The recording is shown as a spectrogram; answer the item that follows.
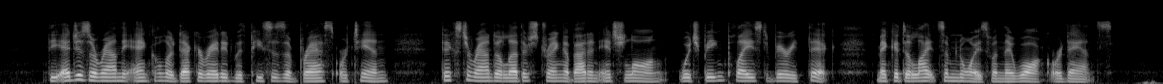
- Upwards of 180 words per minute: Yes, average, 190 wpm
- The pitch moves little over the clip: Yes, narrow, 2.3 semitones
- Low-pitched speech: No, medium, 155 Hz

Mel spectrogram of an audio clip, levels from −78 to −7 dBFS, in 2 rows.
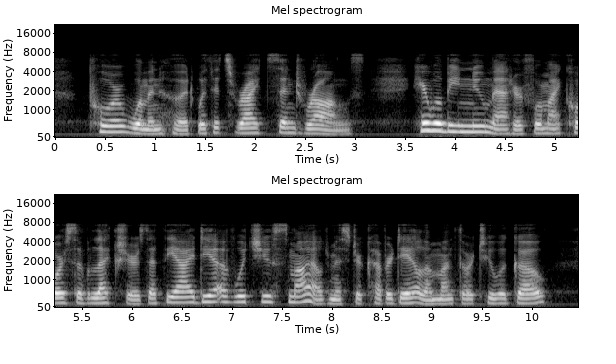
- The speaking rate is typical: Yes, average, 180 wpm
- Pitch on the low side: No, medium, 170 Hz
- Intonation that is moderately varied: Yes, average, 4.1 semitones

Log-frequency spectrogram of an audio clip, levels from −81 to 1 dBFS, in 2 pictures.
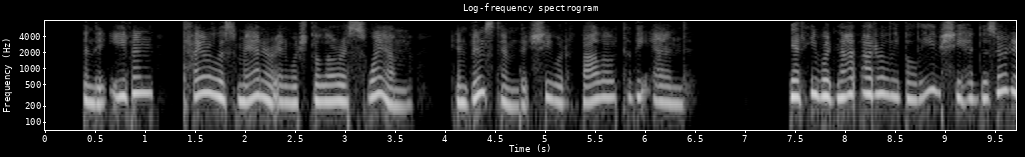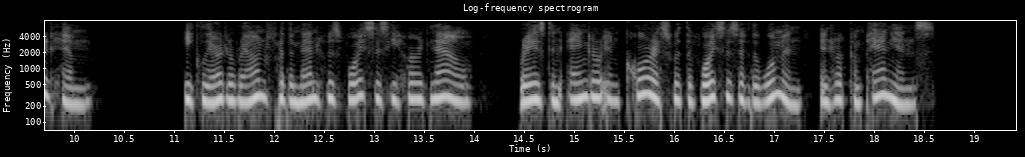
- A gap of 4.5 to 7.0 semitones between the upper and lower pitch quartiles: No, average, 3.8 semitones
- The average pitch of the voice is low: No, very high, 270 Hz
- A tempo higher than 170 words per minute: No, average, 165 wpm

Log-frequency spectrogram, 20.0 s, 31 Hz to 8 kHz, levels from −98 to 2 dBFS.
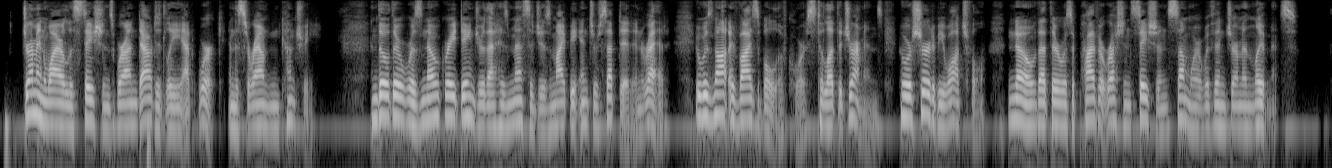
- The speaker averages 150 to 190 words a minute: Yes, average, 160 wpm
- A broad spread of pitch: No, average, 3.7 semitones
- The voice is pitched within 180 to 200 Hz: No, low, 130 Hz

